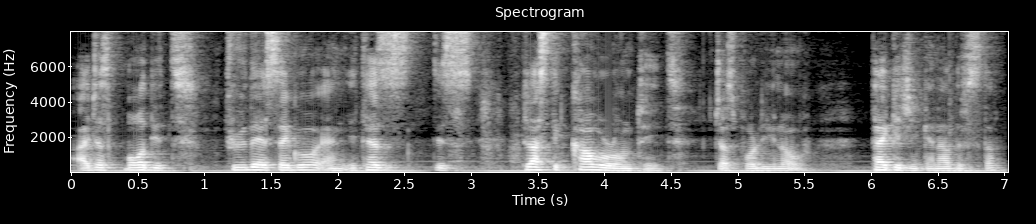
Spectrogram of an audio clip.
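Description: Man, turkish accent, young adult, halting second-language english, lots of "you know", mid pitch, soft music behind. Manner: hesitant, searching for English words, many "you know". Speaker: hobby painter, channel host. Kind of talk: casual talk while painting. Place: indoor workbench.

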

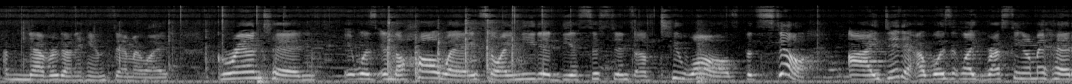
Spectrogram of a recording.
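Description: A woman's voice: a little high, background noise. Chatty woman vlogging while she cooks. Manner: chatty, upbeat, talks while cooking. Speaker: family vlogger. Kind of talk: casual cook-with-me vlog. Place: home kitchen, indoors. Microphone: handheld phone camera at arm's length.

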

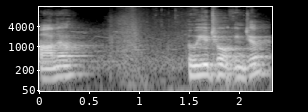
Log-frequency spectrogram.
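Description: An actor playing a stern, dryly amused older gentleman in a video game, formal and measured. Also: medium pitch, over music, natural voice. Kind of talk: video game cutscene acting.

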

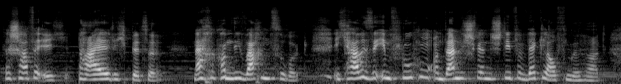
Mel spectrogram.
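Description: Woman doing a worried young prisoner girl, high voice, polite but urgent, fantasy radio play. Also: brisk, faint music behind. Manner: anxious, urgent. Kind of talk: fantasy audio drama acting.

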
